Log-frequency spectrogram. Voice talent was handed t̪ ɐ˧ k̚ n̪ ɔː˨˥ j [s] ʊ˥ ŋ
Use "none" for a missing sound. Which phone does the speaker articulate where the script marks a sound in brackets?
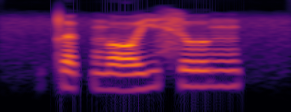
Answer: s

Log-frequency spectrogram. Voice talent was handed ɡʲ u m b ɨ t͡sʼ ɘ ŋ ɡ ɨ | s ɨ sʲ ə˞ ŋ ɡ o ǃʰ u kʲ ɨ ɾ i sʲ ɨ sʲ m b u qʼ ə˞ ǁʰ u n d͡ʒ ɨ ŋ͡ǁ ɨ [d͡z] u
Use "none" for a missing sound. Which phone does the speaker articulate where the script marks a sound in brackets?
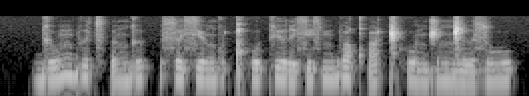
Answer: z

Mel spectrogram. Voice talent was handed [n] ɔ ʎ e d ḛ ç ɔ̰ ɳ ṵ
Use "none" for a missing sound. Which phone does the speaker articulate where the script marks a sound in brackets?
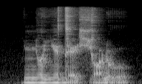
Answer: ɲ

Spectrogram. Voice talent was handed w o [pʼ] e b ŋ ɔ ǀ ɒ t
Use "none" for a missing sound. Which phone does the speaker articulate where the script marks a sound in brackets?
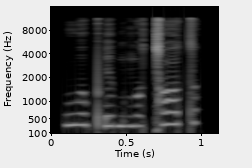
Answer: pʼ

